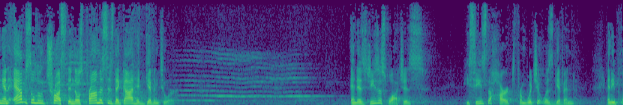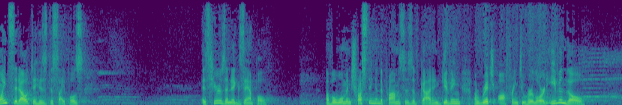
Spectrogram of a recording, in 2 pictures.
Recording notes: Sermon preached on Sunday, August 25, 2019, at Our Savior Lutheran Church in Birmingham, AL.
